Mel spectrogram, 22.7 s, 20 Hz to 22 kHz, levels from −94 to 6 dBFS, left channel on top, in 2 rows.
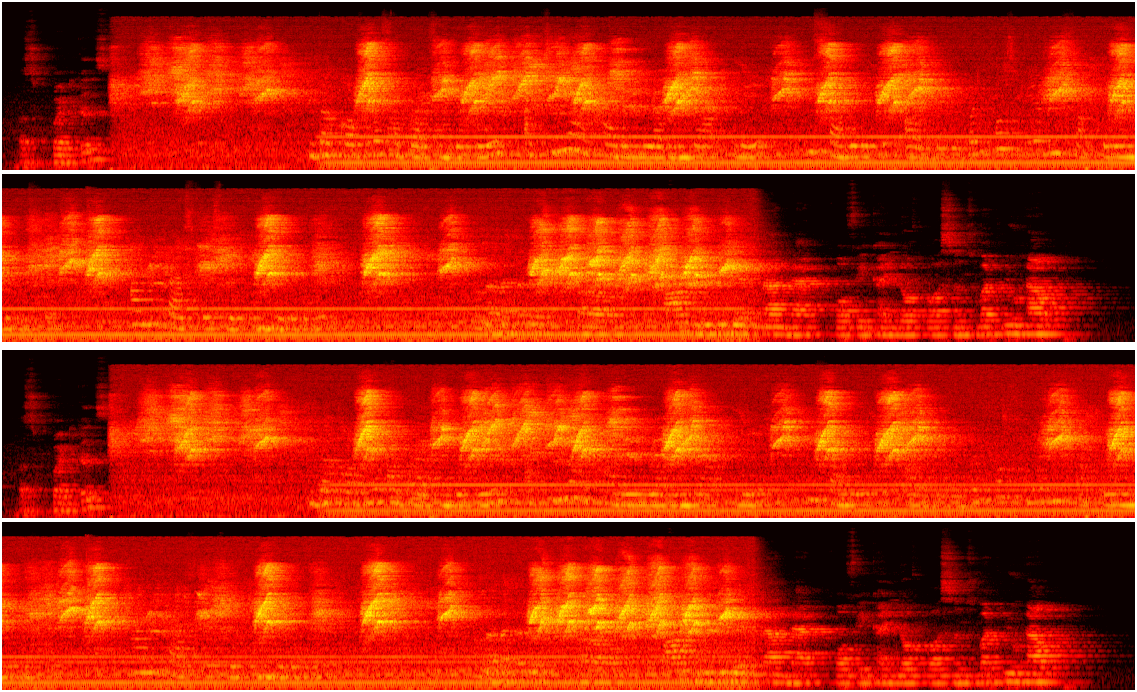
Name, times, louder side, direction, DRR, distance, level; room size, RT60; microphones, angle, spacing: voice 1, 0.2-0.9 16.0-17.5 17.9-21.8, equal, 5° right, -6 dB, 0.5 m, -40 dB
sound 1, 1.1-18.9, right 1 dB, 50° right, 0.6 m, -24 dB
voice 2, 3.1-7.7 8.0-12.0 12.6-14.6, left 1 dB, 75° left, 1 dB, 0.4 m, -39 dB
sound 2, 3.1-18.8, left 1 dB, 30° left, 0.7 m, -40 dB
2.5 x 2.1 x 2.7 m, 1.0 s
head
